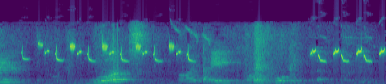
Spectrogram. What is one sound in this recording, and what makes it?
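A boy speaks with animation close by.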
